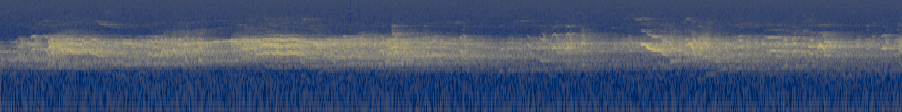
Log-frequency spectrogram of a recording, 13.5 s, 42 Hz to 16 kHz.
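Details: Gray wolves caught on a camera trap at 23:21 on 26 April 2022, a pack howling together, many wavering voices overlapping in a sustained, rising and falling chorus.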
